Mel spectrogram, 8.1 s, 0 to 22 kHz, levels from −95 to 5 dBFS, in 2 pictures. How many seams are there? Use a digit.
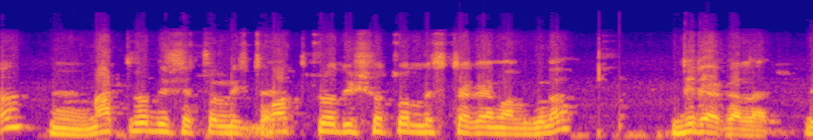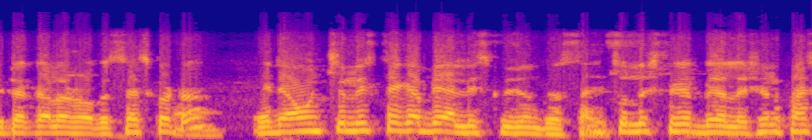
1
